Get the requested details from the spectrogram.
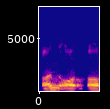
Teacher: अनुनासिक स्वर इसको बोलते हैं हिंदी में, क्योंकि ये नाक से और गले से बोला जाता है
